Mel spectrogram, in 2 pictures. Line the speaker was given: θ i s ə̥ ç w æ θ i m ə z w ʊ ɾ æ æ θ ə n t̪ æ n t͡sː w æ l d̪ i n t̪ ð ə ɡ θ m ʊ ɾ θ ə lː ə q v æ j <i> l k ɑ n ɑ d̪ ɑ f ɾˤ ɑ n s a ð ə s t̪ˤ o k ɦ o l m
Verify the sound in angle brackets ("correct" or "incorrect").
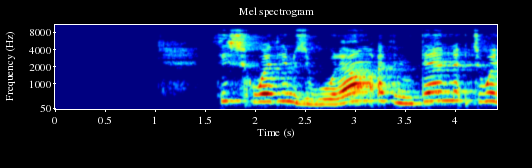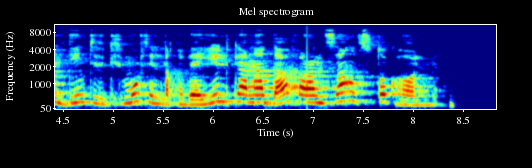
correct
